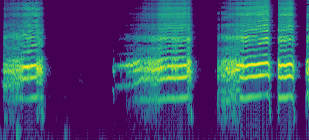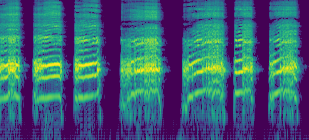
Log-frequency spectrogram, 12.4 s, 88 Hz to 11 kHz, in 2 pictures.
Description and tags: Chicken Wanting 2
A hen demands something
chicken, egg, farm, hen, nest, want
